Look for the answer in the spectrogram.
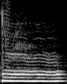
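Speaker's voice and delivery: high, loud, held "ah"; self-mocking, high-pitched gushing wail; mock fangirl squeal. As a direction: squeal like you've gone stupid over someone. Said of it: "I get stupid. I'm just like".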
